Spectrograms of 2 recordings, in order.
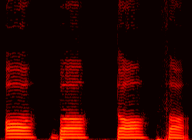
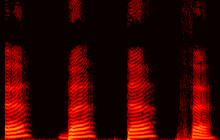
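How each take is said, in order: First: The vowels are heavy and dark, thickening letters. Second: The vowels are light and thin, like apple. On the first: The speaker calls it wrong. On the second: The speaker calls it right.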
